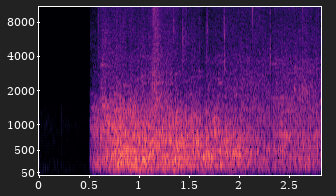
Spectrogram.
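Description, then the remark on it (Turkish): Steady, heavy rain in Düzce begins abruptly after a moment of silence, a dense hiss of pattering drops that continues evenly to the end. “Dün etkili olan yağmur Düzce'de yolları göle çevirdi.”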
